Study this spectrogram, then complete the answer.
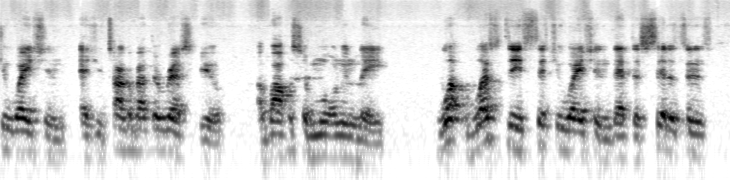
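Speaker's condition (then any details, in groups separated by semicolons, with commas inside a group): No condition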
